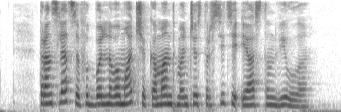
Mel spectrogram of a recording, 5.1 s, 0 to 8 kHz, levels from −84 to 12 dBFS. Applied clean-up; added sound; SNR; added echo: none; none; none; none.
